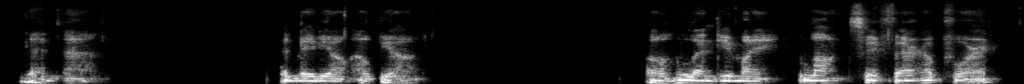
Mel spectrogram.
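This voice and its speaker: A man's put-on character voice, raspy and fairly low in pitch, at a fairly slow pace with long, frequent pauses. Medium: actual play.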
